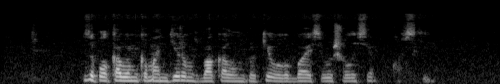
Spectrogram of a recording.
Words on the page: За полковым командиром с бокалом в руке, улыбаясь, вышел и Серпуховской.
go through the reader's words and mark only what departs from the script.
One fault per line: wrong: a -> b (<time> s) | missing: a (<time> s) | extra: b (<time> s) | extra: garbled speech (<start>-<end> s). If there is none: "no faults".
no faults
